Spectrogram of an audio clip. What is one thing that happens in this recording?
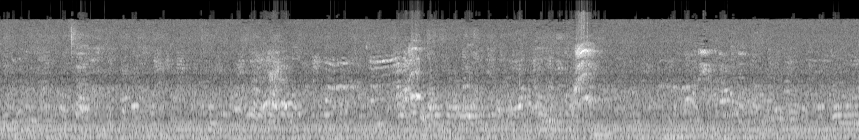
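A crowd of children chatters and calls out nearby.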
